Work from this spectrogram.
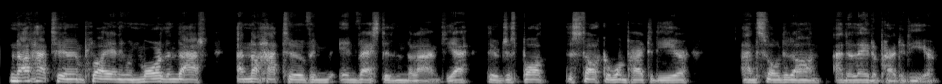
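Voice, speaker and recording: An Irish-accented man speaking as a historian guest in a conversational interview, explaining things discursively and often qualifying his own points. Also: on the low side.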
